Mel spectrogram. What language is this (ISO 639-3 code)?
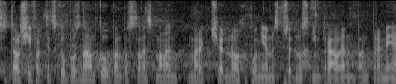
ces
